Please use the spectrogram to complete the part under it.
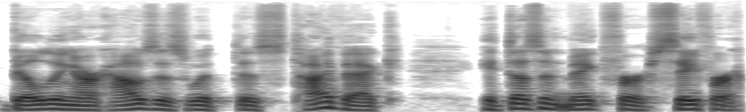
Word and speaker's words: Tyvek: And on Instagram, I've noticed too that you're producing these highly abstract pieces of embroidery out of Tyvek. Is that how it's pronounced? This industrial material, Tyvek? – Tyvek, yes.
